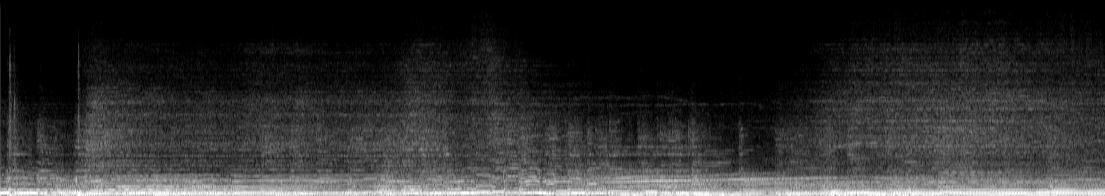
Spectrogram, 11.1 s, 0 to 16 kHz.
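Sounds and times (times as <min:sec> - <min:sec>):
bass and drums: 0:00.0 - 0:11.0
electric guitar lines: 0:00.0 - 0:11.0.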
